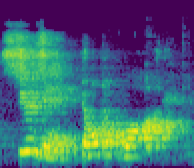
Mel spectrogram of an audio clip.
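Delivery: far-carrying, loud, booming yell. Retelling how McClanahan screamed at Susan across the course, McClanahan's booming scream. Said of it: "screaming in his booming voice".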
